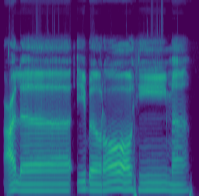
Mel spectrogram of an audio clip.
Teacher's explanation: আলা তিন আলিফ টান দিতে হবে ইবর মোটা করে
